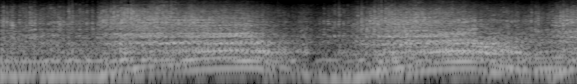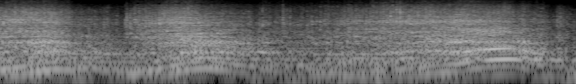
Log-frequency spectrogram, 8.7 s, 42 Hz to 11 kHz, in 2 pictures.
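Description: Unlimited 4400-class rock-racing car's engine revving in repeated short throttle bursts as it crawls over boulders, the pitch rising and falling with each burst.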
